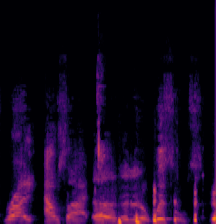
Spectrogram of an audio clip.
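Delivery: jumble of high yelps and shouted cues; skate calls. Shown as a demonstration. Skater imitating calls at national skate parties, high yelps. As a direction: fire off assorted calls high over music. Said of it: "all you hearing is, is skate calls".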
